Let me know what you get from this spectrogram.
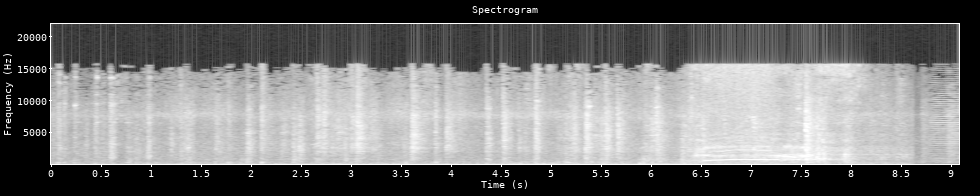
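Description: Passenger train running past, its wheels clicking over the rail joints with a steady rumble. About six and a half seconds in, a man lets out a loud yell lasting about a second and a half.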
